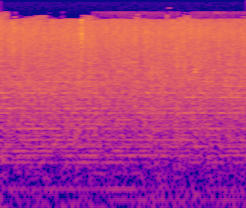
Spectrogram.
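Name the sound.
rain falling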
